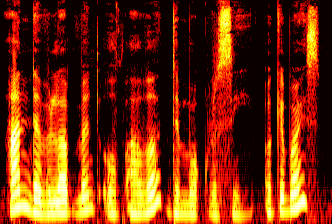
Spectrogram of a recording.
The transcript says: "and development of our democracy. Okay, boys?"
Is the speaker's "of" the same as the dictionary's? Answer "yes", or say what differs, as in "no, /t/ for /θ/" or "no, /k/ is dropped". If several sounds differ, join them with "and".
no, /p/ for /v/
